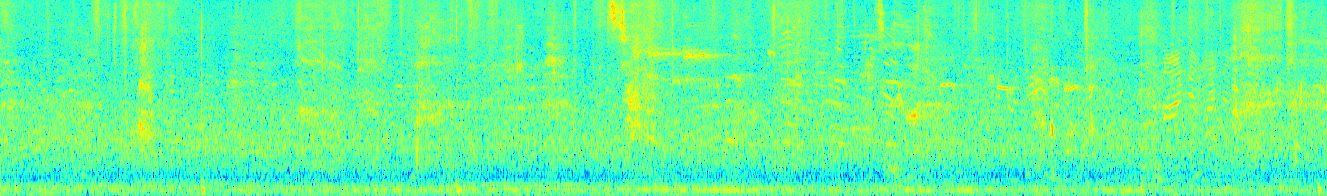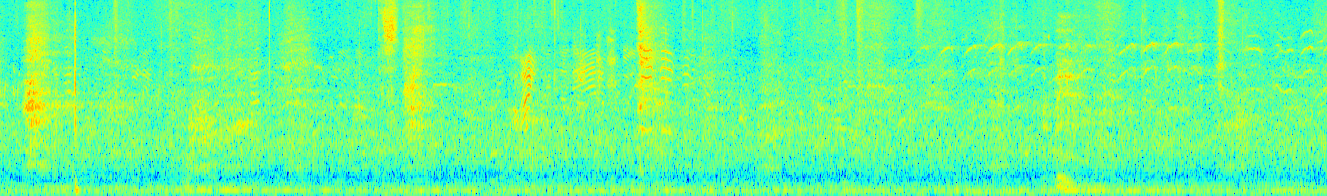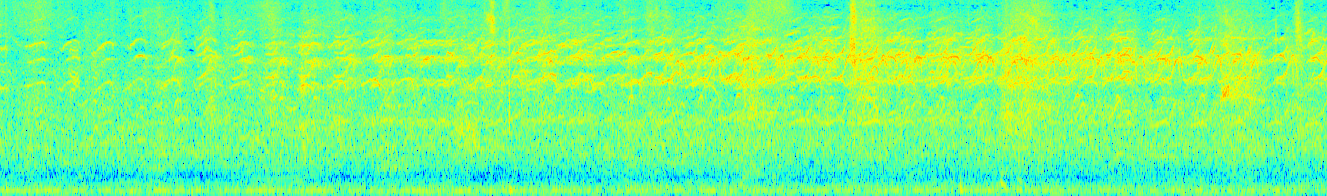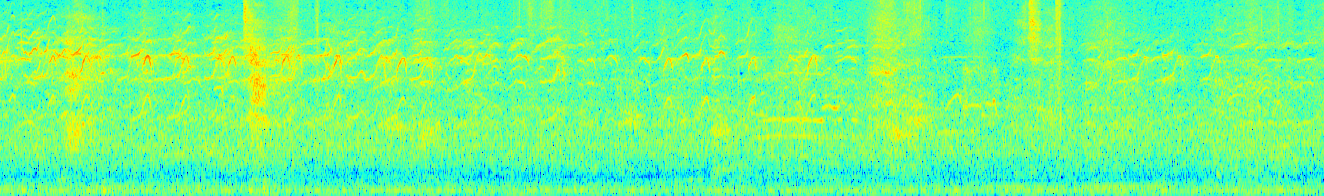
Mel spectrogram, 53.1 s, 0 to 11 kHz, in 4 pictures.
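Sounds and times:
birds chattering and calling: 0.0 - 53.0.

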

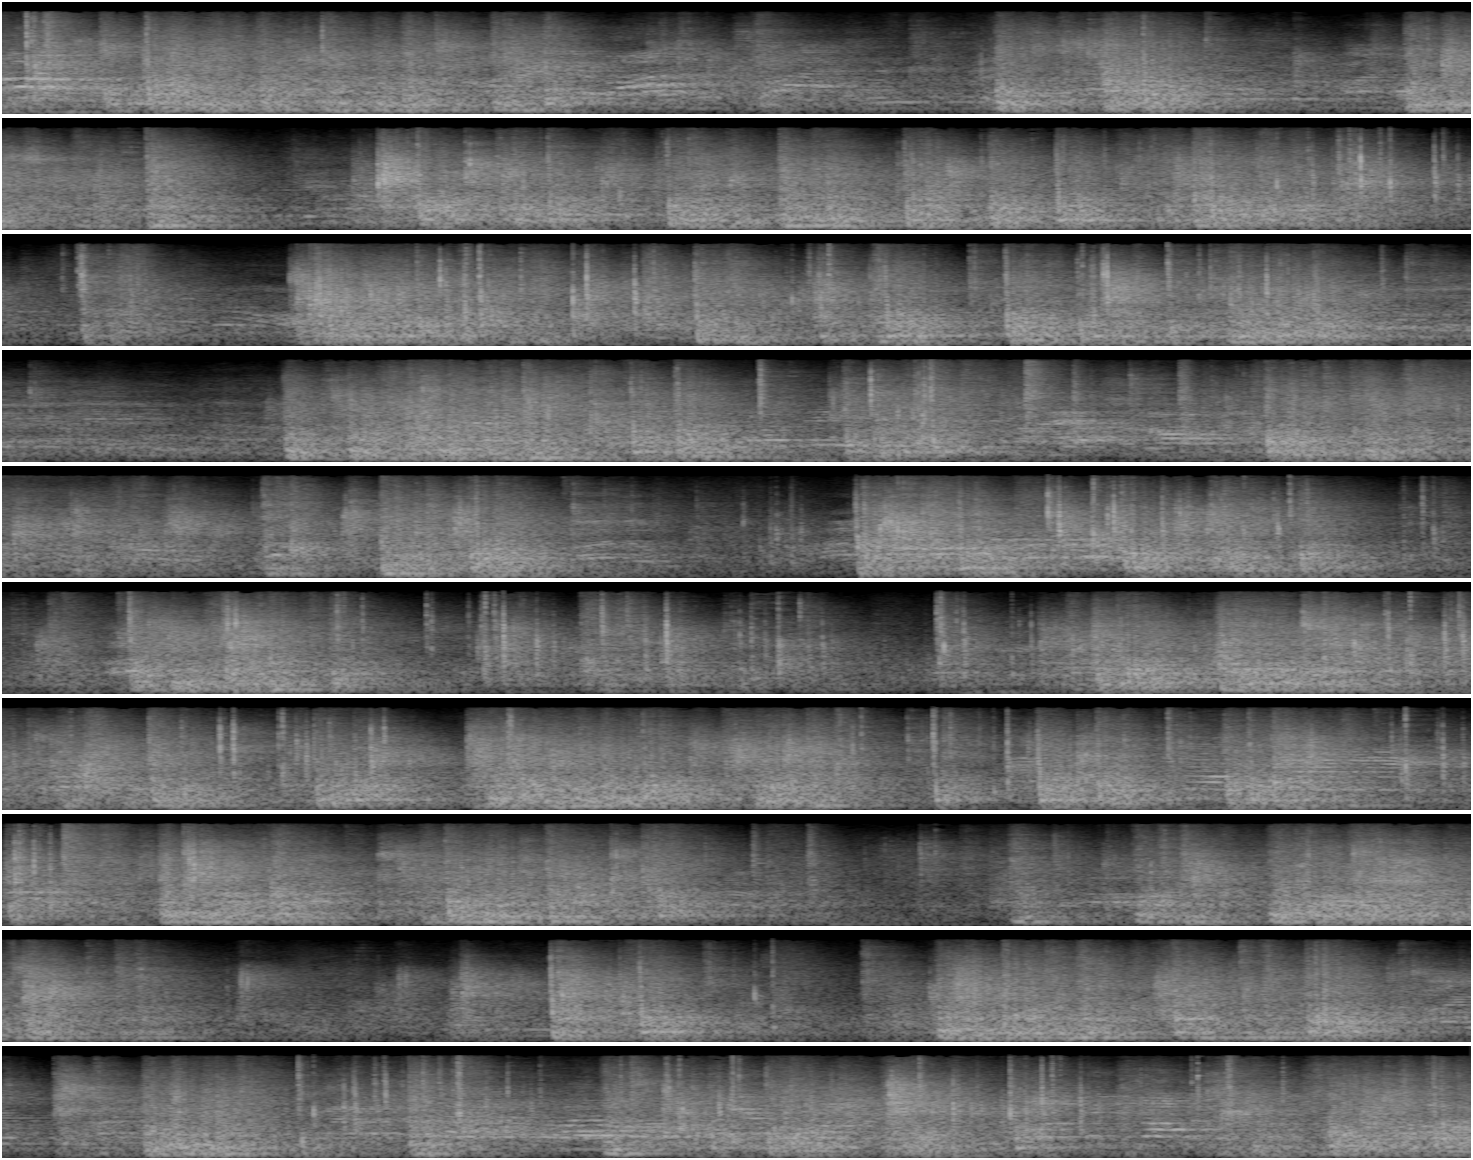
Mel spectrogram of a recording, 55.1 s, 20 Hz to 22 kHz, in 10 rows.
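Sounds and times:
foosball figures striking ball: 0.0 - 55.0.

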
